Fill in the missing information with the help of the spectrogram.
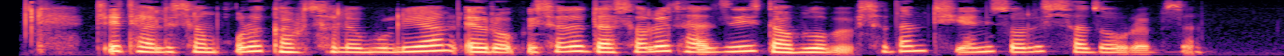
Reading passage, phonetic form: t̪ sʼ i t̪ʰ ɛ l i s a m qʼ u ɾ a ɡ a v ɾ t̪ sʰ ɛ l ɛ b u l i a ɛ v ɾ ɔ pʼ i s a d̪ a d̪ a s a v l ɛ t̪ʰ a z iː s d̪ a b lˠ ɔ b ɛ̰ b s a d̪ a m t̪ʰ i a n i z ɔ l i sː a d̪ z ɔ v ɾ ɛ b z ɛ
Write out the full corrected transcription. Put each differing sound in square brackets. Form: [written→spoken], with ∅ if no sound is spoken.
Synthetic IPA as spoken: t̪ sʼ i t̪ʰ ɛ l i s a m qʼ u ɾ a ɡ a v ɾ t̪ sʰ ɛ l ɛ b u l i a ɛ v ɾ ɔ pʼ i s a d̪ a d̪ a s a v l ɛ t̪ʰ a z iː s d̪ a b lˠ ɔ b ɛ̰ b s a d̪ a m t̪ʰ i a n i z ɔ l i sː a d̪ z ɔ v ɾ ɛ b z ɛ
